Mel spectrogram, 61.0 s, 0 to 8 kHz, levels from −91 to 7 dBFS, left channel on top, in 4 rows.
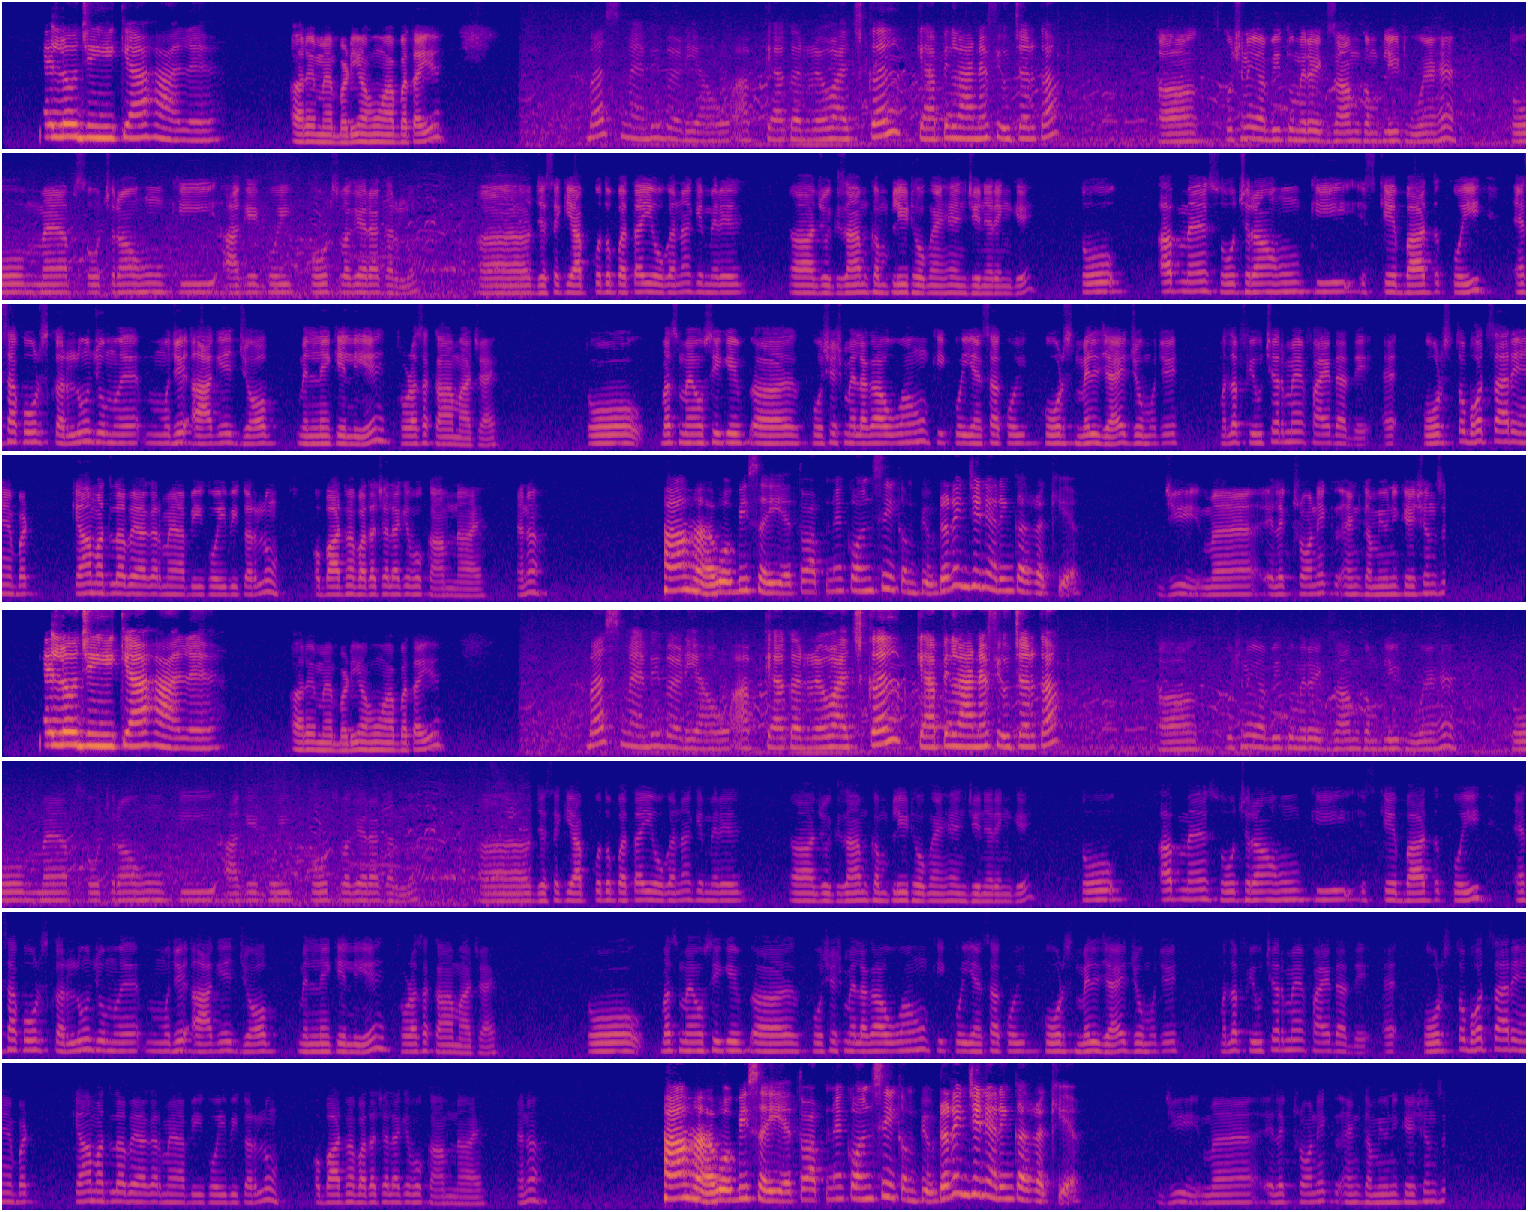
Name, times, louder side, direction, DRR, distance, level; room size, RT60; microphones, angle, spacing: voice 1, 0.4-2.2 5.8-10.6 52.3-56.5, right 4 dB, 50° right, 1.6 m, -32 dB
voice 2, 2.9-4.9 11.5-14.6 15.1-19.4 20.0-22.7 23.1-25.6 26.0-26.5 26.8-35.4 36.3-42.2 42.7-44.4 44.7-46.1 46.4-48.6 48.8-50.6 50.9-51.2 57.3-60.2, left 3 dB, 65° left, 3.7 m, -42 dB
sound 1, 5.2-20.5, right 1 dB, 5° right, 7.7 m, -53 dB
head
